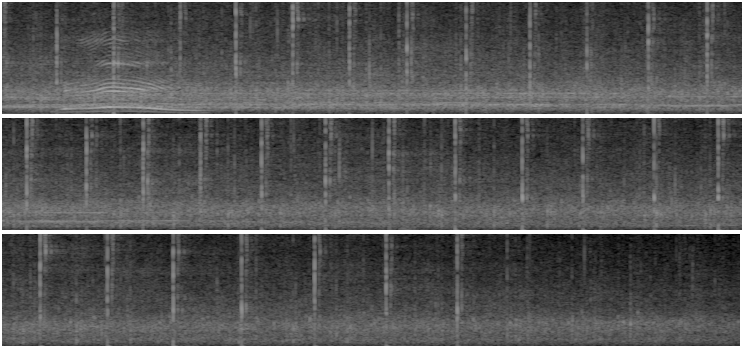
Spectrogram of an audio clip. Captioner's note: applause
